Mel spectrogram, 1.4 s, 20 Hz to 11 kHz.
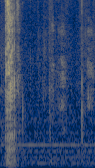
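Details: Dog in week 3 of treatment, energy better, runny nose slightly better, still some gasping: a loud wet snort then softer snuffling breaths of nasal congestion, worse with play.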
